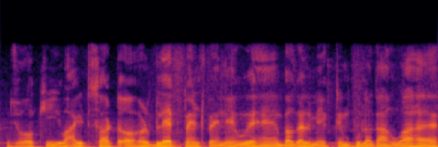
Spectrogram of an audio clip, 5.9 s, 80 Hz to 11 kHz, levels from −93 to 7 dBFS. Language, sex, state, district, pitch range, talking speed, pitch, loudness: Hindi, male, Bihar, Araria, 120-125 Hz, 175 wpm, 120 Hz, -17 LUFS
